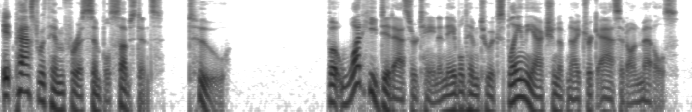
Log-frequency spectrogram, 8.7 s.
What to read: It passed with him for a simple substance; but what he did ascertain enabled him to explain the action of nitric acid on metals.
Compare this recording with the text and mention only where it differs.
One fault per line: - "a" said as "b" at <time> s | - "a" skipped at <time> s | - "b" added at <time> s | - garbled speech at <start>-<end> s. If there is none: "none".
- "two" added at 2.4 s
